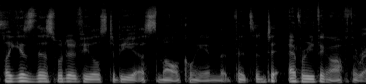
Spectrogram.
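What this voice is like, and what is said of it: Dry, strained voice. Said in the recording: “I'm just very dry. Okay, I'm dehydrated and my voice is kind of like, help.”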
